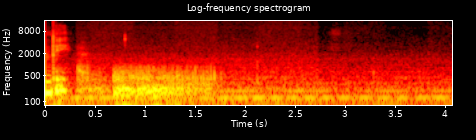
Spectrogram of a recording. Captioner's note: stomach makes a little rumble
